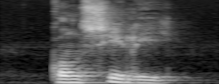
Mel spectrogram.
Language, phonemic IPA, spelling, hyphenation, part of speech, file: Dutch, /ˌkɔnˈsi.li/, concilie, con‧ci‧lie, noun, Nl-concilie.ogg
- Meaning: a church council in which bishops and eminent theologians are assembled to decide issues, esp. in Catholicism and Orthodoxy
